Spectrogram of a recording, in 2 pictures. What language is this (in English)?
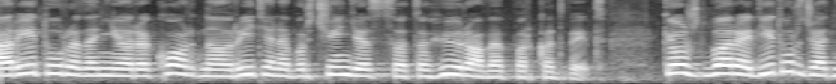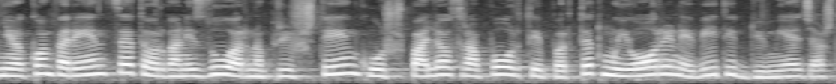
Romanian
